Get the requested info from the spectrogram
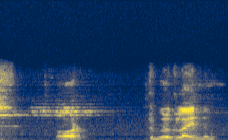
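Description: Only speech: a man talking in Hindi, one short word and then a few more words after a pause.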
